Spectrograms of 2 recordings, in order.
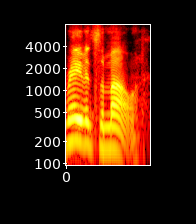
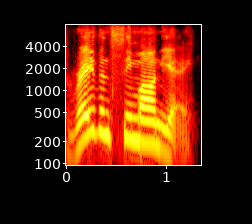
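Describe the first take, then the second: First: The surname ends with an 'n' sound. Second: The surname ends with an 'ay' vowel. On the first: The speaker calls it wrong. "her name is not [name]" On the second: The speaker calls it right. "It's Raven Simonier"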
